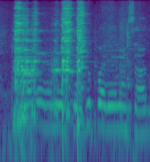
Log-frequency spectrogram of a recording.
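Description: Aluminium pot lid being lifted off a cooking pot, clattering against the rim twice with a short metallic ring about a second in.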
